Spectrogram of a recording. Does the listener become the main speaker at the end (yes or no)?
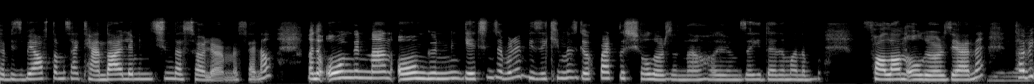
no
